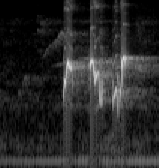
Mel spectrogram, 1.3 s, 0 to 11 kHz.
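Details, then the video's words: Lure recording of a bulbul singing a 'เพลงจ้าวแบงค์' phrase with doubling: three liquid, slurred whistled notes in quick succession, the final one climbing high, over a faint low steady hum. "เสียงนกดอกแตงEp.153 ฟังกันยาวๆเพลงจ้าวแบงค์ มีเบิ้ล เพลงเพราะน่าฟังSuara pikat merbah lekir gacor"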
